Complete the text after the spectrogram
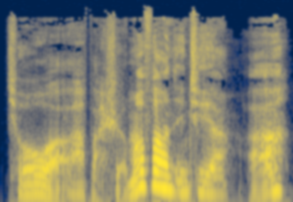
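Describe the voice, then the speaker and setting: Woman doing a low, teasing man. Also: very animated, dry recording, studio quality. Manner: low, slow, teasing coaxing.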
